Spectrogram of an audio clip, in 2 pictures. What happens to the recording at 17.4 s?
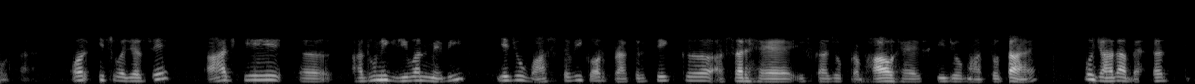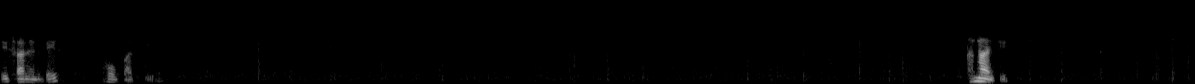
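At 17.4 s the speech carries the same G.729 codec colouring heard across the entire clip, not a separate event. The codec resynthesises each short frame from a vocal-tract filter, a pitch predictor and a sparse pulse excitation, which fits an 8 kbit/s G.729A stream. The result is plainly rough and slightly synthetic. The band is confined to roughly 150 Hz to 3.4 kHz, so nothing above 3.4 kHz survives, leaving the sound narrow and telephone-like.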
